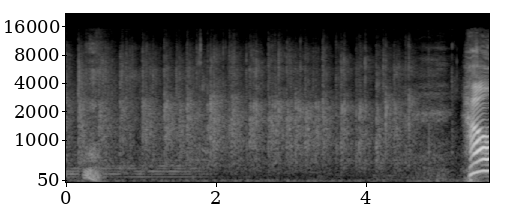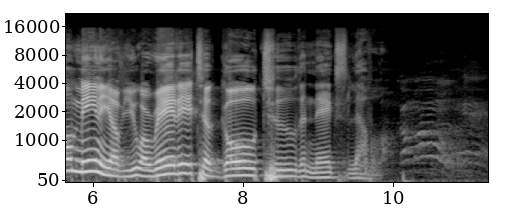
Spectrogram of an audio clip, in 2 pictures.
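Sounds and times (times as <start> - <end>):
audience applauding with hand clapping: 0.0 - 5.3
speech: 5.4 - 9.8.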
